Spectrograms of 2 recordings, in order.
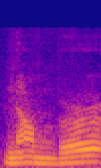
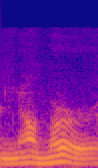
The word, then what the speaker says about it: number: stimulus are we numb number itself can be parsed number or number and maybe in this case the latter is a better pronunciation one million dollars just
